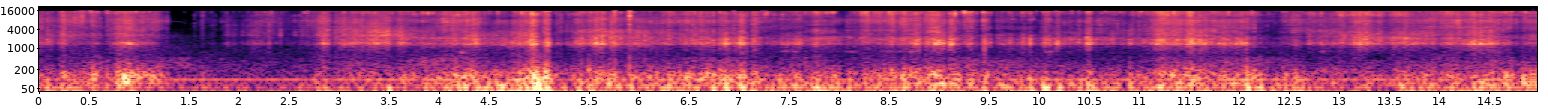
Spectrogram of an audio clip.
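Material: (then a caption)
Natural bristle. Long pink nails scratch and rub across the dense, pale natural bristles of a round, palm-sized dry body brush with a cream-and-green base, held close to the microphone. The result is a steady, bright, crackling scratch-and-rustle with a faint low hum underneath, swelling slightly in places.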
